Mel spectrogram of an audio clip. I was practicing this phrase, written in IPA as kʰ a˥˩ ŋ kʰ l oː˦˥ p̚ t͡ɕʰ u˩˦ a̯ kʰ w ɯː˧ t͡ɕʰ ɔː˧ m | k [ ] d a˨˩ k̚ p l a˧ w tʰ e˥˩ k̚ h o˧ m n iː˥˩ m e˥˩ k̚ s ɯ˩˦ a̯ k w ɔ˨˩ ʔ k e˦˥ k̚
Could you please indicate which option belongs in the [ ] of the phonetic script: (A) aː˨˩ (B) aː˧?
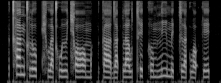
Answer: A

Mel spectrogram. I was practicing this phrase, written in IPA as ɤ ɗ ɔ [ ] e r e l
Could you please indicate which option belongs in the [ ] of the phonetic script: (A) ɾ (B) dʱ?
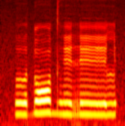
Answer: B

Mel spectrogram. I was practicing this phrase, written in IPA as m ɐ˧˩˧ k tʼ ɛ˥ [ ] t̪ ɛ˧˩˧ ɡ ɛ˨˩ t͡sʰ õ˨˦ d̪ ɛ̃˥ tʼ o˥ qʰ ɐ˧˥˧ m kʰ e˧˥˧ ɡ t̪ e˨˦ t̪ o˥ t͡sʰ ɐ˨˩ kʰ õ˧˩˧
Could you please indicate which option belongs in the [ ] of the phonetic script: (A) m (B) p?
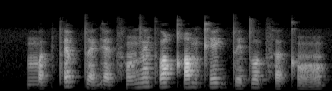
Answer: B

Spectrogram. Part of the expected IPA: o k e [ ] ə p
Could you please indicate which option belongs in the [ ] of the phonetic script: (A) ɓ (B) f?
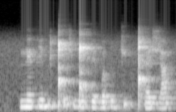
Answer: A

